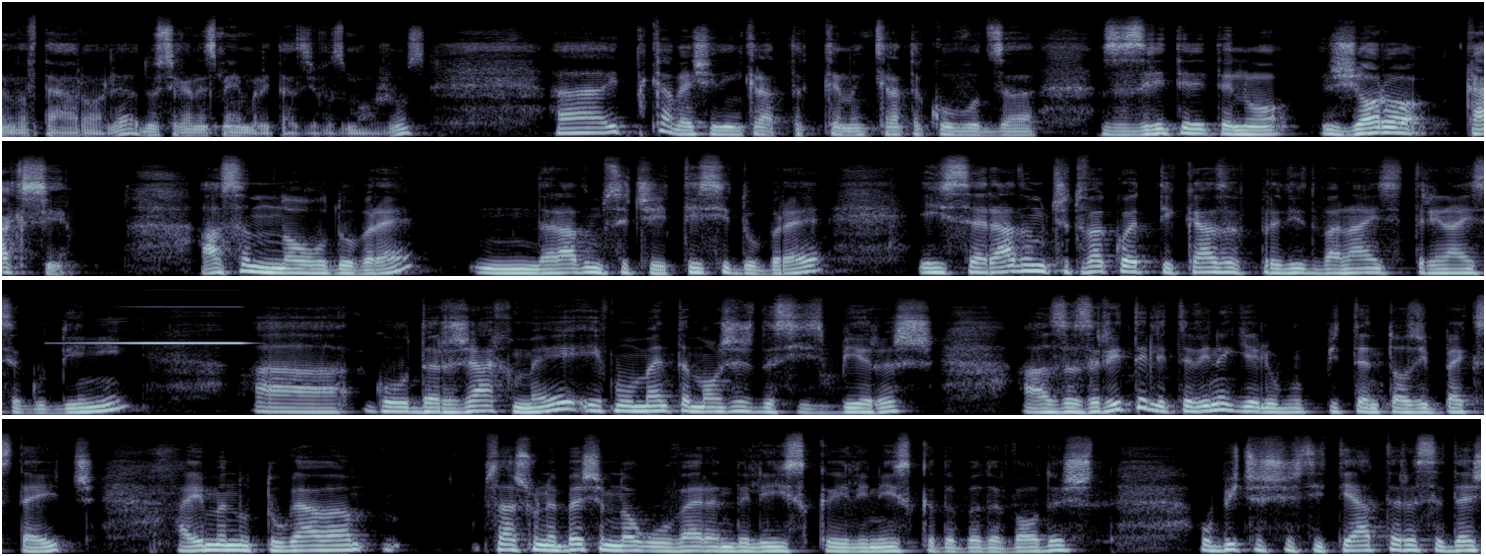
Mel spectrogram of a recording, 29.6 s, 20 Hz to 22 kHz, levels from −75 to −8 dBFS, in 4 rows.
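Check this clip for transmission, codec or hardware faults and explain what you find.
There's one fault: loudspeaker feedback squeal from 15.03 to 16.15 s. A 3.2 kHz tone swells over roughly half a second until it's a few dB above the speech, then stops just before "го удържахме и в". The mic was picking up its own speaker.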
